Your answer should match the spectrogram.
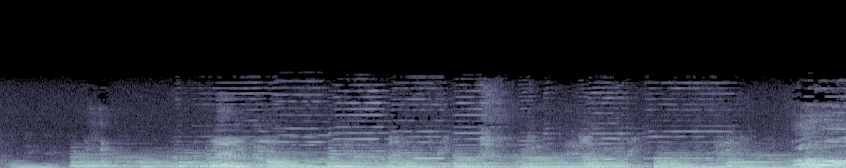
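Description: Instrumental music playing held chords, starting about a second in: the introduction to a hymn that the congregation sings next.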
